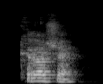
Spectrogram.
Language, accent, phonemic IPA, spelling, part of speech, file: French, Canada, /kʁɔ.ʃɛ/, crochets, noun, LL-Q150 (fra)-crochets.wav
- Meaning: plural of crochet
